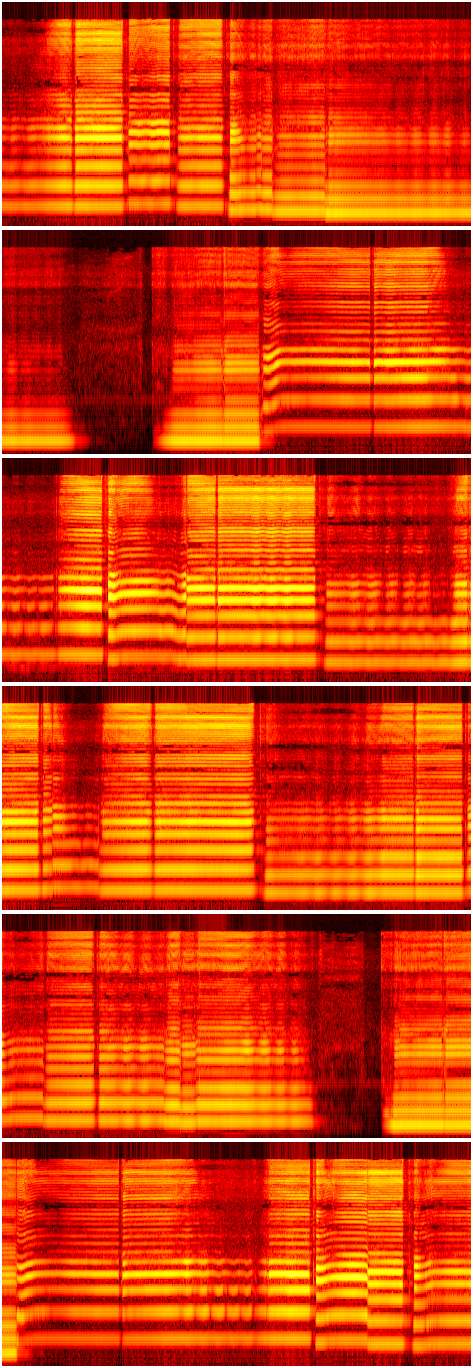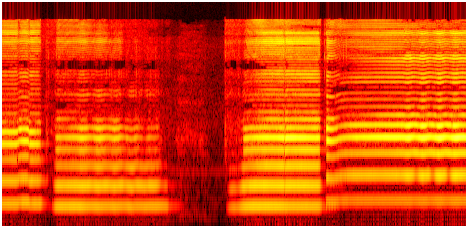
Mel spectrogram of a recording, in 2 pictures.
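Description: Weril Brasil straight soprano saxophone with a one-piece body and neck, freshly overhauled, played through a Yamaha C mouthpiece. It plays a slow solo melody of long held notes, stopping twice briefly for breath.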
